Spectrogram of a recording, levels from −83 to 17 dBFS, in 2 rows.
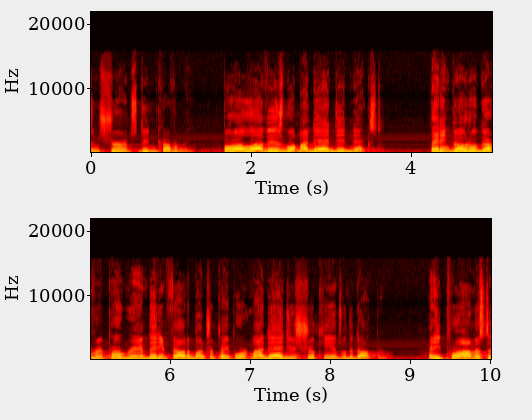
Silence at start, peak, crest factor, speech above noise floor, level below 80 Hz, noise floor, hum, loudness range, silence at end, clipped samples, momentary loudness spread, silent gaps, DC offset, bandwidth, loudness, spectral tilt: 0 s; -8 dBFS; 14 dB; 31 dB; -52 dBFS; -51 dBFS; none; 2 LU; 0 s; under 0.1%; 10 LU; none; under 0.1%; 15 kHz; -21 LUFS; -7 dB/octave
